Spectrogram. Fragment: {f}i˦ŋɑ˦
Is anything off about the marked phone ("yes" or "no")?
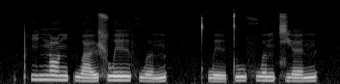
yes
